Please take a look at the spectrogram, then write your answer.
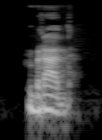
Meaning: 1. a village in Berești-Bistrița, Bacău County, Romania 2. a village in Filipeni, Bacău County, Romania 3. a village in Negri, Bacău County, Romania 4. a city in Hunedoara County, Romania
- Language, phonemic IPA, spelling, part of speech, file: Romanian, /brad/, Brad, proper noun, LL-Q7913 (ron)-Brad.wav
